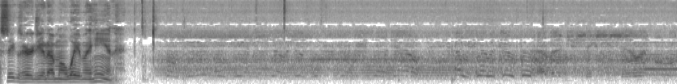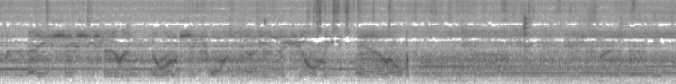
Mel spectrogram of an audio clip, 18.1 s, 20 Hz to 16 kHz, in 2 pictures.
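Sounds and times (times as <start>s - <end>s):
garbled radio voices: 2.1s - 18.0s
radio whistles: 2.1s - 18.0s.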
